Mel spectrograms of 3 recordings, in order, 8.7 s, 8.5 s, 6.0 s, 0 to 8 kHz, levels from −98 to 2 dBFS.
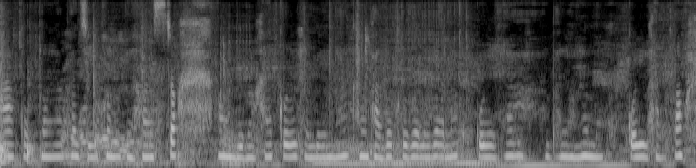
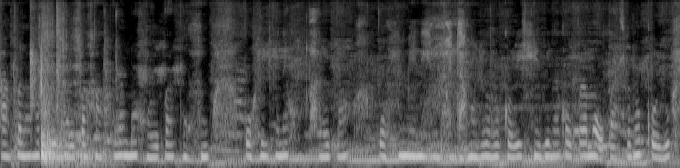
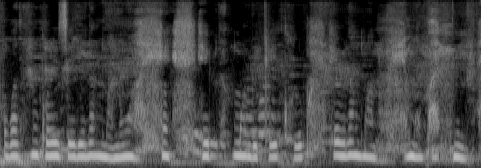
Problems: low volume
